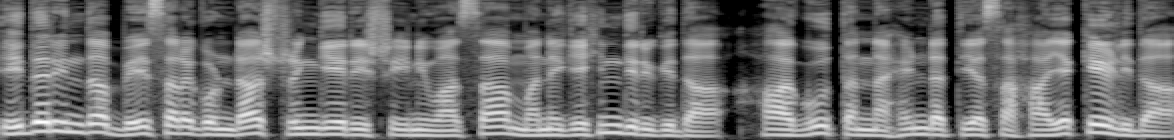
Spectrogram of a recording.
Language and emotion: Kannada, neutral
